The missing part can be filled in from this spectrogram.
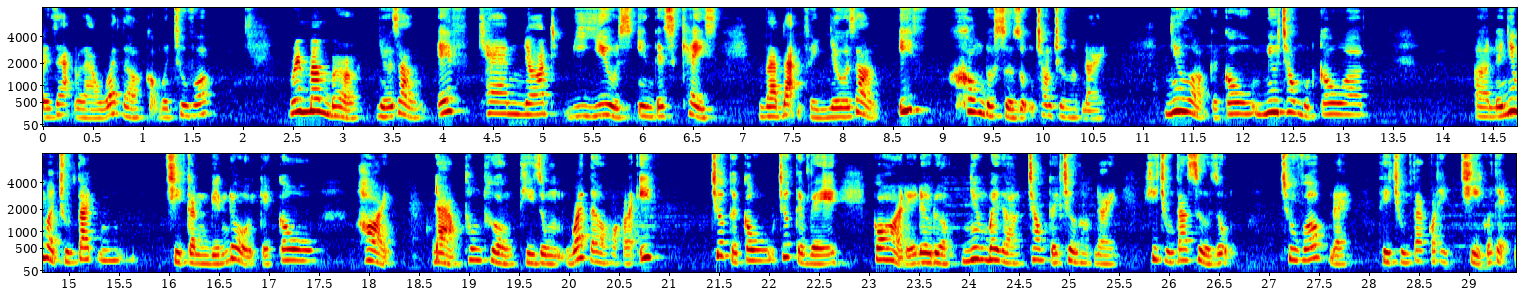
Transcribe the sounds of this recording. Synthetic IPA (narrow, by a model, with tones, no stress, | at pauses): ə˨˦jza̰ː˧˨ŋlaː˨˩wɛ˦˥ðə˨˩kɔ̰˧˥mə˨˦tʰu˧və˦˥k̚ | ɹi˧mɛ˧mbə˨˩ɲəː˨˦za˨˩ŋʔi˦˥f̚kʰɛ˧nːɔ˦t̚ɓi˨ju˧zi˧nði˦skʰe˧s | vaː˨˩ɓa̰ː˧˨nfaː˧˩jɲəː˨˦za˨˩ŋʔi˦˥f̚ | xə˧wŋ͡mɗɨ˨˩ək̚sɨ˧˩zʊ̰˧˨ŋ͡mt͡ɕwŋ͡mt͡ɕɨ˨˩əŋɦəː˨˩p̚na˨˩j | ɲɨ˧əː˧˩kaː˨˦jkə˧wɲɨ˧t͡ɕɔ˧wŋ͡mmo˨˩t̚kə˧w | ʔəː˨˩ne˨˦wɲɨ˧maː˨˩t͡ɕʊ˨˦ŋ͡mt̪aː˧ | t͡ɕi˧˩kə˨˩nɓi˨˦ənɗo˧˩jkaː˨˦jkə˧w | hɔ˧˩j | ɗaː˧˩wt̪ʰə˧wŋ͡mt̪ʰɨ˨˩əŋt̪ʰi˨˩zʊ˨˩ŋ͡mwɛ˦˥t̚ʔəː˧ɦwa˨˩k̚laː˨˩ʔi˦˥t̚ | t͡ɕɨ˦˥əkːaː˨˦jkə˧wt͡ɕɨ˦˥əkːaː˨˦jve˨˦ | kə˧whɔ˧˩jɗə˨˦jɗe˨˩wɗɨ˨˩ək̚ɲɨ˧ŋɓə˧jzəː˨˩t͡ɕɔ˧wŋ͡mkaː˨˦jt͡ɕɨ˨˩əŋɦəː˨˩p̚na˨˩j | xi˧t͡ɕʊ˨˦ŋ͡mt̪aː˧sɨ˧˩zʊ̰˧˨ŋ͡m | t͡ɕu˧və˦˥p̚na˨˩j | t̪ʰi˨˩t͡ɕʊ˨˦ŋ͡mt̪aː˧kɔ˨˦t̪ʰe˧˩t͡ɕi˧˩kɔ˨˦t̪ʰe˧˩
